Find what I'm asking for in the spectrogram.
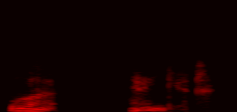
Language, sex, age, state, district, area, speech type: Urdu, male, 18-30, Uttar Pradesh, Saharanpur, urban, conversation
